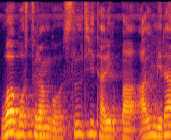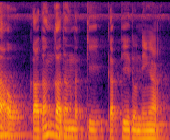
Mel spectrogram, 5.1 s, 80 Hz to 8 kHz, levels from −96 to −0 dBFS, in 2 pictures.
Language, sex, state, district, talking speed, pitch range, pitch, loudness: Garo, male, Meghalaya, West Garo Hills, 130 wpm, 120-150 Hz, 125 Hz, -21 LUFS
